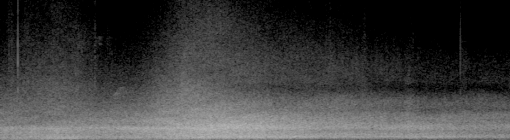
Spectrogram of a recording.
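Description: A car drives past on a nearby road.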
